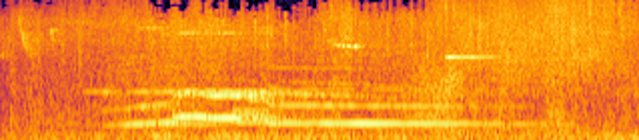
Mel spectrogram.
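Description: A wolf howls with a long, drawn-out cry.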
